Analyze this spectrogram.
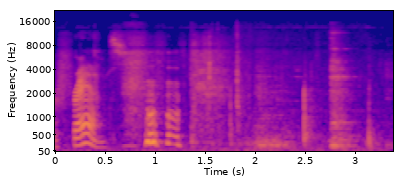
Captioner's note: laughs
